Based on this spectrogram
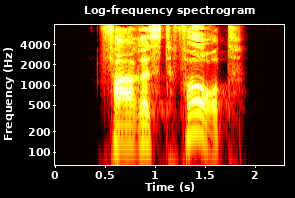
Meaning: second-person singular subjunctive I of fortfahren
- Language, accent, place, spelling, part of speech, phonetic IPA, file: German, Germany, Berlin, fahrest fort, verb, [ˌfaːʁəst ˈfɔʁt], De-fahrest fort.ogg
